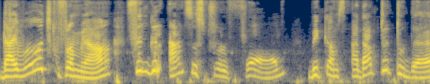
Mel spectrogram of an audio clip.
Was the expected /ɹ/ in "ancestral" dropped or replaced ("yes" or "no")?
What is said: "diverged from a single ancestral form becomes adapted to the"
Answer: no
